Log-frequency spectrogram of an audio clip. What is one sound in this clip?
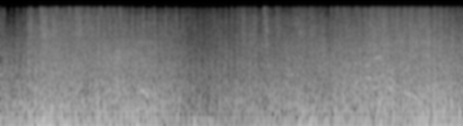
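Energy guns fire in rapid bursts.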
